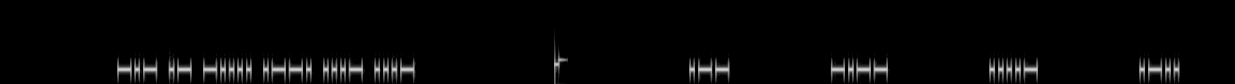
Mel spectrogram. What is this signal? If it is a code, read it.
Morse code, heard as a keyed tone, about 28 wpm, spaced as for 14 wpm, 700 Hz. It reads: KA6PVV WY4L
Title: USA Call Signs - 8x Character Spacing - 28wpm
